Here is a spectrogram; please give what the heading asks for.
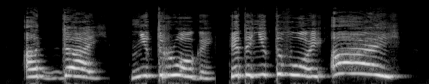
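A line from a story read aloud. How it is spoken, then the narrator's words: Sudden plaintive cry. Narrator (Russian): вдруг жалобно закричала Тома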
